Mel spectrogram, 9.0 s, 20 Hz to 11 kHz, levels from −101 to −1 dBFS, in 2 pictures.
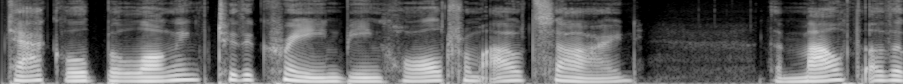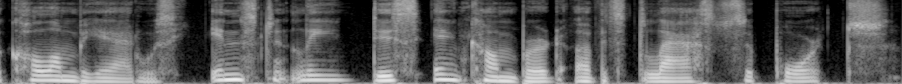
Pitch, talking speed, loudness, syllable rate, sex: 160 Hz, 145 wpm, -19 LUFS, 4.8 syllables/s, female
